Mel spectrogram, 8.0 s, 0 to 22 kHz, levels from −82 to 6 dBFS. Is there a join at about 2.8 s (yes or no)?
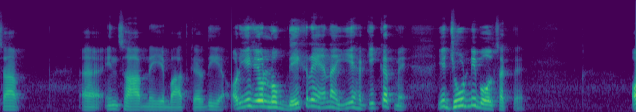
yes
